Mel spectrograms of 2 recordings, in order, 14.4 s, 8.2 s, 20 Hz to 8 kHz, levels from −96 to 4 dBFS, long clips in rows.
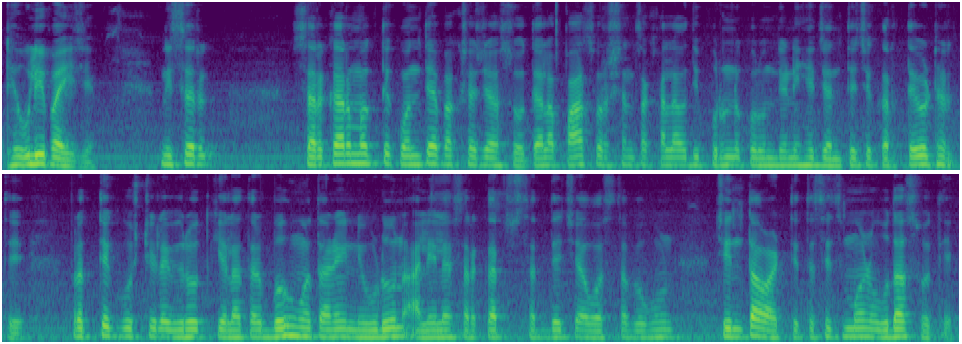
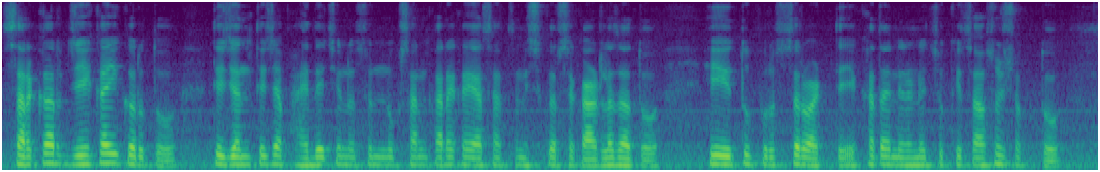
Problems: constant background noise, background conversations at intervals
